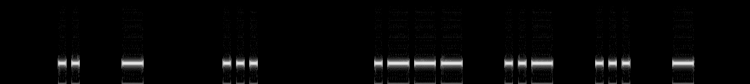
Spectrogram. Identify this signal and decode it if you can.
Morse code, heard as a keyed tone, about 18 wpm, spaced as for 12 wpm, 1000 Hz. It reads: IT S JUST
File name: qotdfiles / 12wpm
